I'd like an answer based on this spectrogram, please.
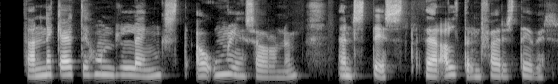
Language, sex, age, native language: Icelandic, female, 20-29, Icelandic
